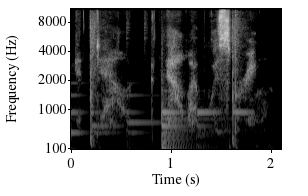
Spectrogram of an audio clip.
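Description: Soft background music with steady held tones, fading down and stopping shortly before the end, under a woman's quiet, whispery speech.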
